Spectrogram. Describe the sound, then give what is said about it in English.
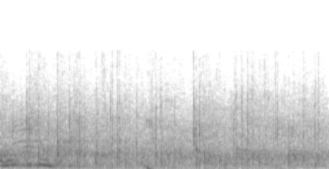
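Applause from an audience welcoming online viewers and people at an outdoor venue: steady, dense clapping that is fairly faint, with a brief trace of voice mixed in. “We'll do a round of applause in just a second and welcome folks online, our YouTubers, our podcasters, and most importantly, our folks right out there at our outdoor venue. We love you guys. We're glad you're here. Can you welcome them with me?”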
